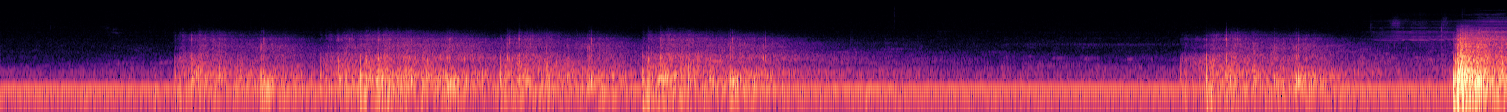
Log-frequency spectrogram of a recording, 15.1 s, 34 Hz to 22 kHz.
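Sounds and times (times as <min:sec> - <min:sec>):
low steady hum: 0:00.0 - 0:15.0
fireworks crackling: 0:14.4 - 0:15.0.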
